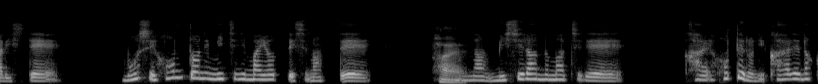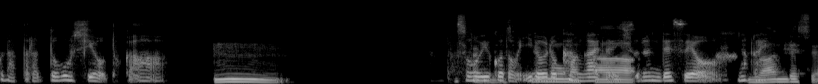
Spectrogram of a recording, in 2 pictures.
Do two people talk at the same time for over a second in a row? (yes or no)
yes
